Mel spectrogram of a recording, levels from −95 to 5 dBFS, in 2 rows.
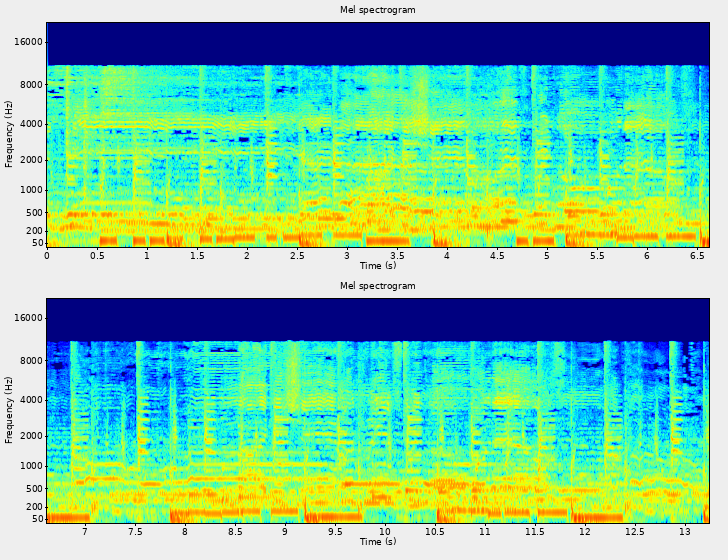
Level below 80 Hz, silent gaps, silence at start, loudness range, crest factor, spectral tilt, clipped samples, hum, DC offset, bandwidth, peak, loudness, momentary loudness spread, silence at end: -26 dBFS; none; 0 s; 2 LU; 16 dB; -4.5 dB/octave; under 0.1%; none; under 0.1%; 11.5 kHz; -4 dBFS; -20 LUFS; 4 LU; 0 s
